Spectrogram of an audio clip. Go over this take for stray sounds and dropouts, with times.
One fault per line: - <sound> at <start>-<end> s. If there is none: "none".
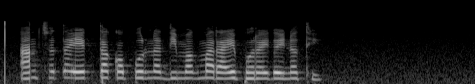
none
